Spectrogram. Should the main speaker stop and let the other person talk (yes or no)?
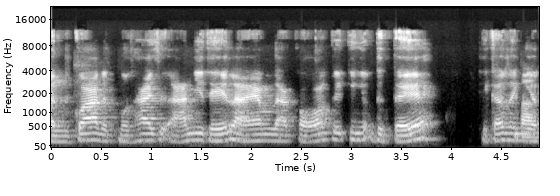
no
